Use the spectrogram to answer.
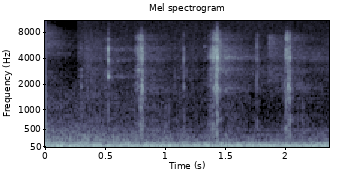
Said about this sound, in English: What is this noise I am hearing? Is that the whittling of the wood?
